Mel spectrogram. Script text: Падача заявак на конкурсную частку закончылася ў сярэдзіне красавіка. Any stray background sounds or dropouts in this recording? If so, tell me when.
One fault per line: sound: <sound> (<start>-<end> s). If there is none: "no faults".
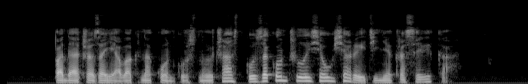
no faults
